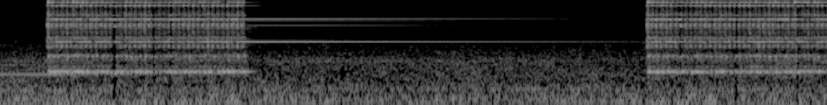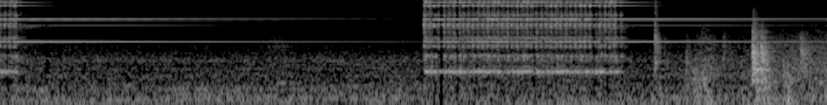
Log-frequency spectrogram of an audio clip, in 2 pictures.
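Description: A telephone bell ringing three times, each ring about two seconds long and the rings about six seconds apart, the bell's tone hanging on briefly after each ring.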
